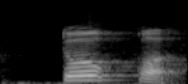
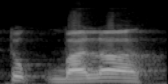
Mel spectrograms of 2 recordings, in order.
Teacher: ada pantulan di sini qalqalah. Kalau baca tuqbala tu tak betul.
